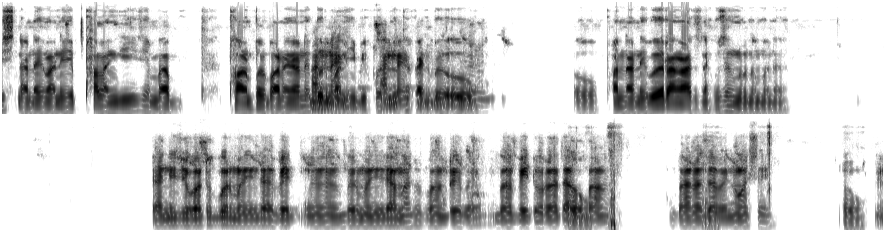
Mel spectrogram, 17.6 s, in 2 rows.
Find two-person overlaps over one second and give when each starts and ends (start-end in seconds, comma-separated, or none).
3.0-4.7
